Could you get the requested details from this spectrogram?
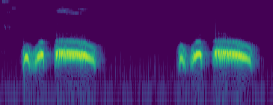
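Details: Two phrases from a spotted dove, a call for rousing decoy, male and female birds: each opens with two short, lifting coos and ends in a sustained coo that drops gently in pitch, spaced about two seconds apart, quiet background.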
